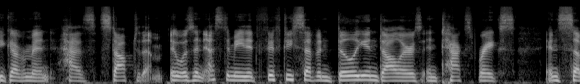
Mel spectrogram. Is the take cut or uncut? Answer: uncut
